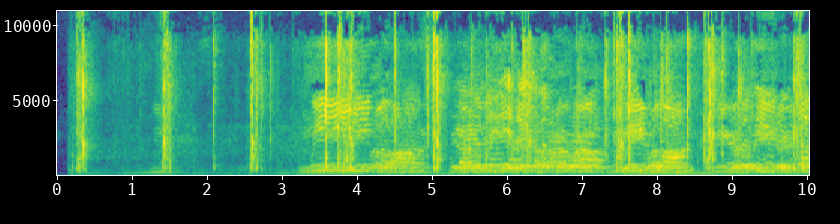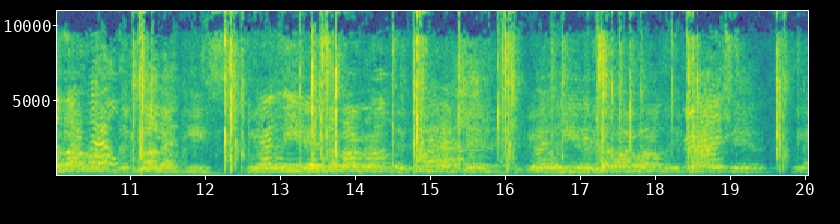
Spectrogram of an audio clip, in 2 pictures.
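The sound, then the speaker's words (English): A group of children at a Peace Academy summer camp sings the Peace Academy song together in unison, their voices steady, with sharp rhythmic hand claps and slaps punctuating the song throughout. “Every day of summer camp, the kids sing the Peace Academy song that you hear in the background.”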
